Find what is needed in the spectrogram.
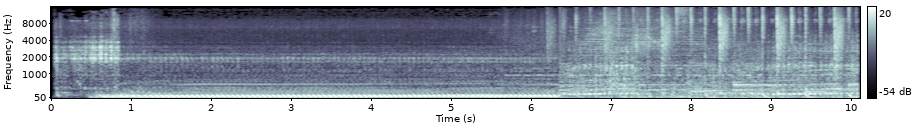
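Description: A car engine running with a loud, steady low drone, then, from about six seconds in, music with a fast drum beat.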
